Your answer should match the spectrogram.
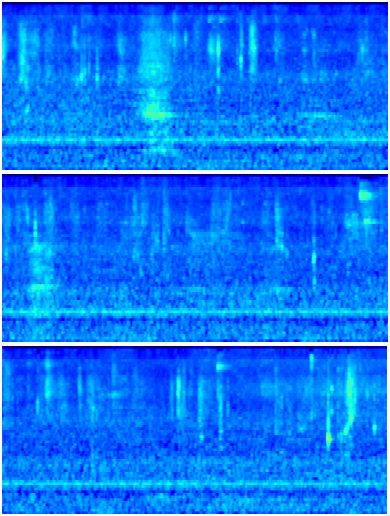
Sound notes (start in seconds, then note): none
